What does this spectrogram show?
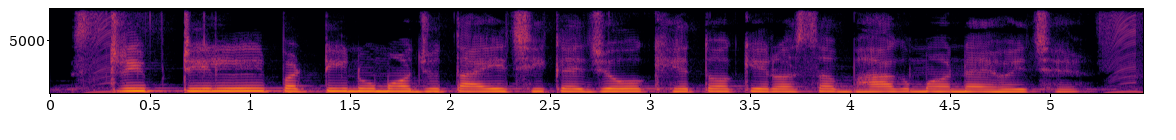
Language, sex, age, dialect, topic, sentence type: Maithili, female, 25-30, Angika, agriculture, statement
